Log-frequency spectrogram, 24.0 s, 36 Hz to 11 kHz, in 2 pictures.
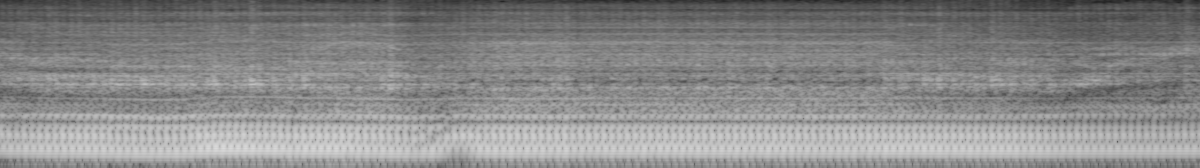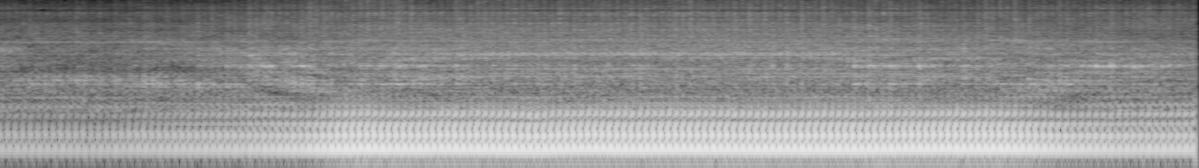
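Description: John Deere 777 zero turn mower engine running after an oil change, a steady loud close idle that dips briefly and then rises to a stronger, fuller drone partway through, with no talk over it.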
